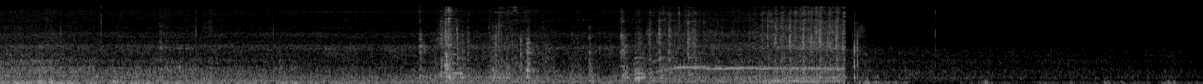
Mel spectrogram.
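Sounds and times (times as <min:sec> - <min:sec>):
train rumble: 0:00.0 - 0:08.6
wheels clicking over rail joints: 0:03.9 - 0:08.7.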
